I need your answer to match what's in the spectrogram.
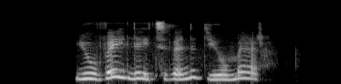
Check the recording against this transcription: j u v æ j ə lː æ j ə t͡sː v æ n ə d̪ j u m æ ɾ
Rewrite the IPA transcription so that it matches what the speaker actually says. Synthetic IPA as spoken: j u v æ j ə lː æ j ə t͡sː v æ n ə d̪ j u m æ ɾ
